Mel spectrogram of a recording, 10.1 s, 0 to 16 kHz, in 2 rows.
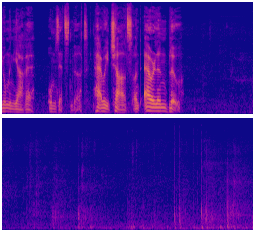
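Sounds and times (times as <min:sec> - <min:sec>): horse hoofbeats on sand: 0:05.6 - 0:10.0.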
